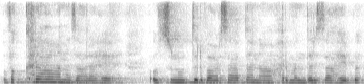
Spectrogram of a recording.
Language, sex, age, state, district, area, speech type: Punjabi, female, 18-30, Punjab, Patiala, rural, spontaneous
